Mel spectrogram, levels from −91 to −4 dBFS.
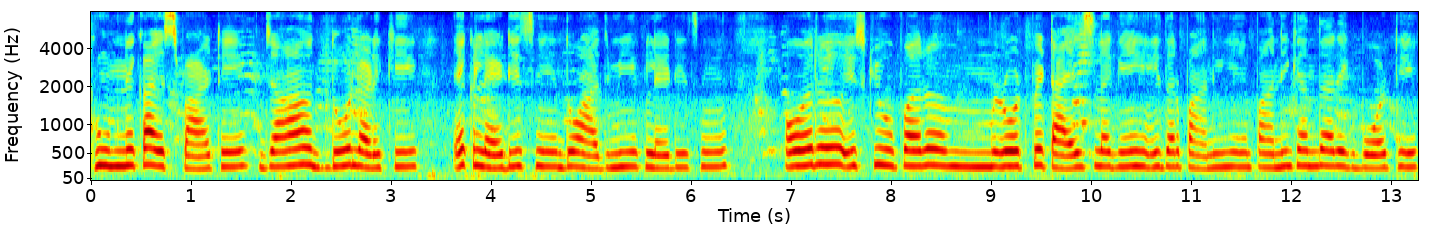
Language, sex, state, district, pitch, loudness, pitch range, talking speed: Hindi, female, Bihar, East Champaran, 260 Hz, -15 LUFS, 250-270 Hz, 155 wpm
